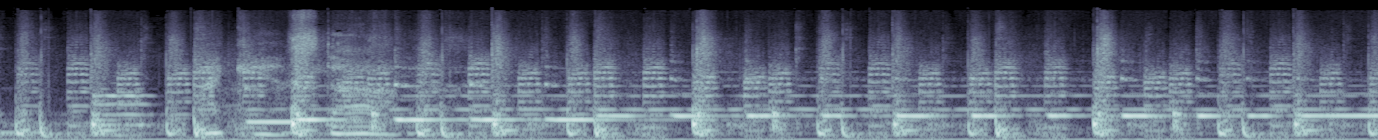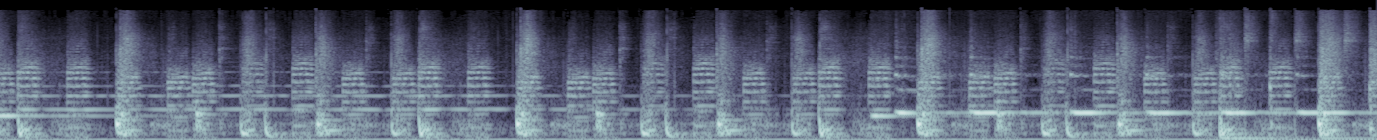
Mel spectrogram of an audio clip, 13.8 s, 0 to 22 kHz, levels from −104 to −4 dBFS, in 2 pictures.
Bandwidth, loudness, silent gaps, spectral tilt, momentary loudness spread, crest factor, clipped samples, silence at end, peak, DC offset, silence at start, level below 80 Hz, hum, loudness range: 17 kHz; -26 LUFS; none; -4.5 dB/octave; 6 LU; 20 dB; under 0.1%; 0 s; -6 dBFS; 0.8%; 0 s; -46 dBFS; none; 5 LU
